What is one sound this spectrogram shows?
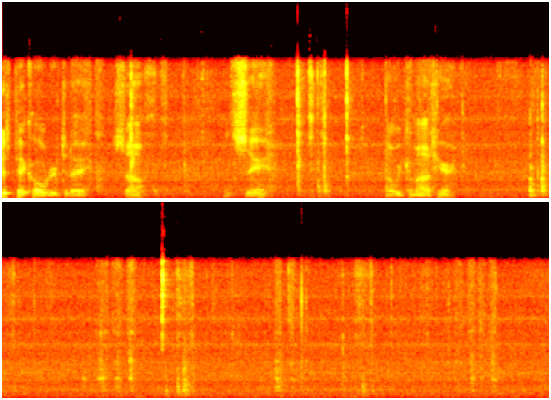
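A hard plastic piece clicks and taps as it is handled.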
